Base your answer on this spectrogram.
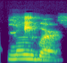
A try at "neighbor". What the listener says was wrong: That's it.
